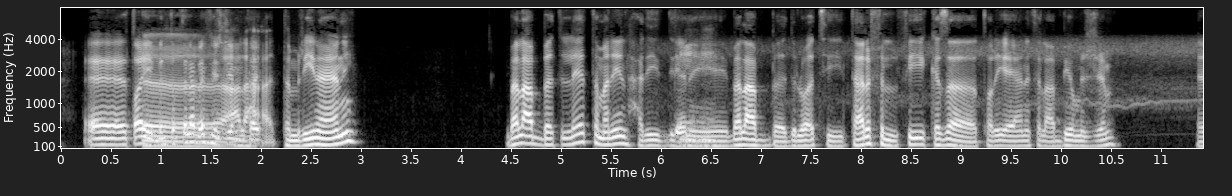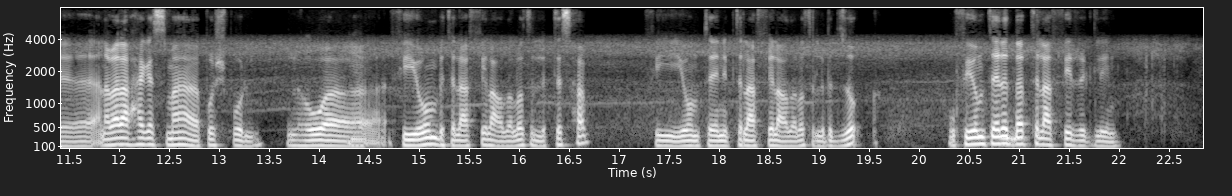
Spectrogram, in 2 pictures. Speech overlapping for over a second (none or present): present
